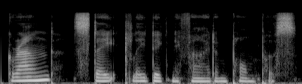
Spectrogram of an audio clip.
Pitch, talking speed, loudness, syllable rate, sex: 160 Hz, 100 wpm, -21 LUFS, 3.6 syllables/s, male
